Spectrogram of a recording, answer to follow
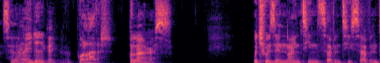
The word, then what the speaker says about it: Colares: I can't pronounce that. So you did it great. Colares.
